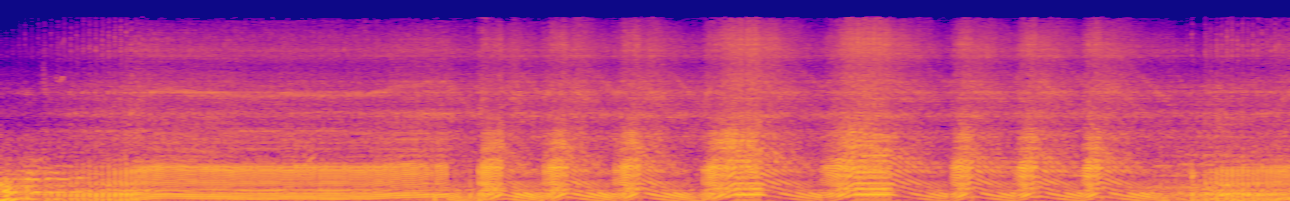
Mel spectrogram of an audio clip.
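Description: A motocross bike engine running steadily at first, then revved up and down over and over, about once a second, with a couple of longer held revs near the middle.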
